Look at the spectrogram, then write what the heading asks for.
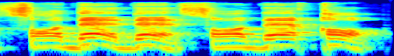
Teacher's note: On a une lettre amincie entre deux lettres emphatiques.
